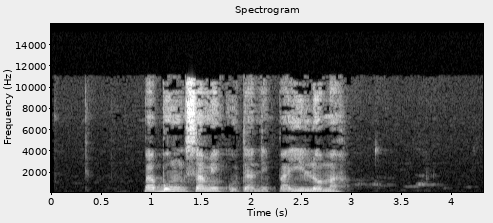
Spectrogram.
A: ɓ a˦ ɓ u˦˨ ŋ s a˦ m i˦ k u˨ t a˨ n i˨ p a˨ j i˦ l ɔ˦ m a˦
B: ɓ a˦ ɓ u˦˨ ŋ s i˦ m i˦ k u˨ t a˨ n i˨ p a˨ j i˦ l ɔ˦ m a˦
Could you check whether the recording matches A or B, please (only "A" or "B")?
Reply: A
